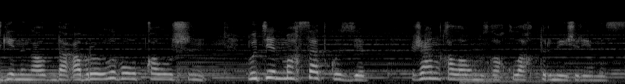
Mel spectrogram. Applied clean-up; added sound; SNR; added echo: none; none; none; none.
